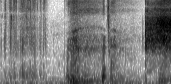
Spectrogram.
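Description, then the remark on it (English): A gurgling sip from a nearly empty drink: a soft rattly slurp, a brief pause, a couple of wet gulps, then a loud, hissy gurgling rush at the end. “Sound like gurgling.”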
